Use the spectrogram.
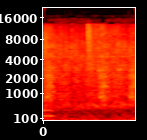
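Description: A dog in the Luigi's Mansion video game gives short yips and whimpering barks, a few brief cartoonish calls in quick succession over a faint game background.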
